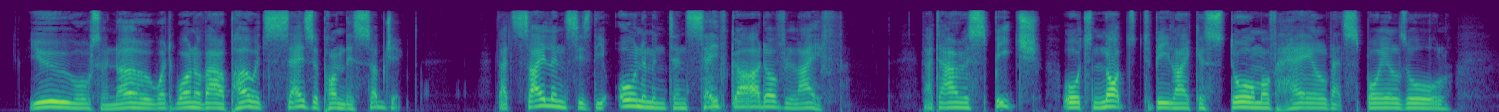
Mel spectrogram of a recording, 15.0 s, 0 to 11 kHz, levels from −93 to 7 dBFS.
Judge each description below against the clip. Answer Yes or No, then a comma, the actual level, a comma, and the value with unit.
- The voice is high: No, medium, 140 Hz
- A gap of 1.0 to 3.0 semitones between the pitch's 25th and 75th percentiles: Yes, narrow, 2.4 semitones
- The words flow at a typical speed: Yes, average, 150 wpm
